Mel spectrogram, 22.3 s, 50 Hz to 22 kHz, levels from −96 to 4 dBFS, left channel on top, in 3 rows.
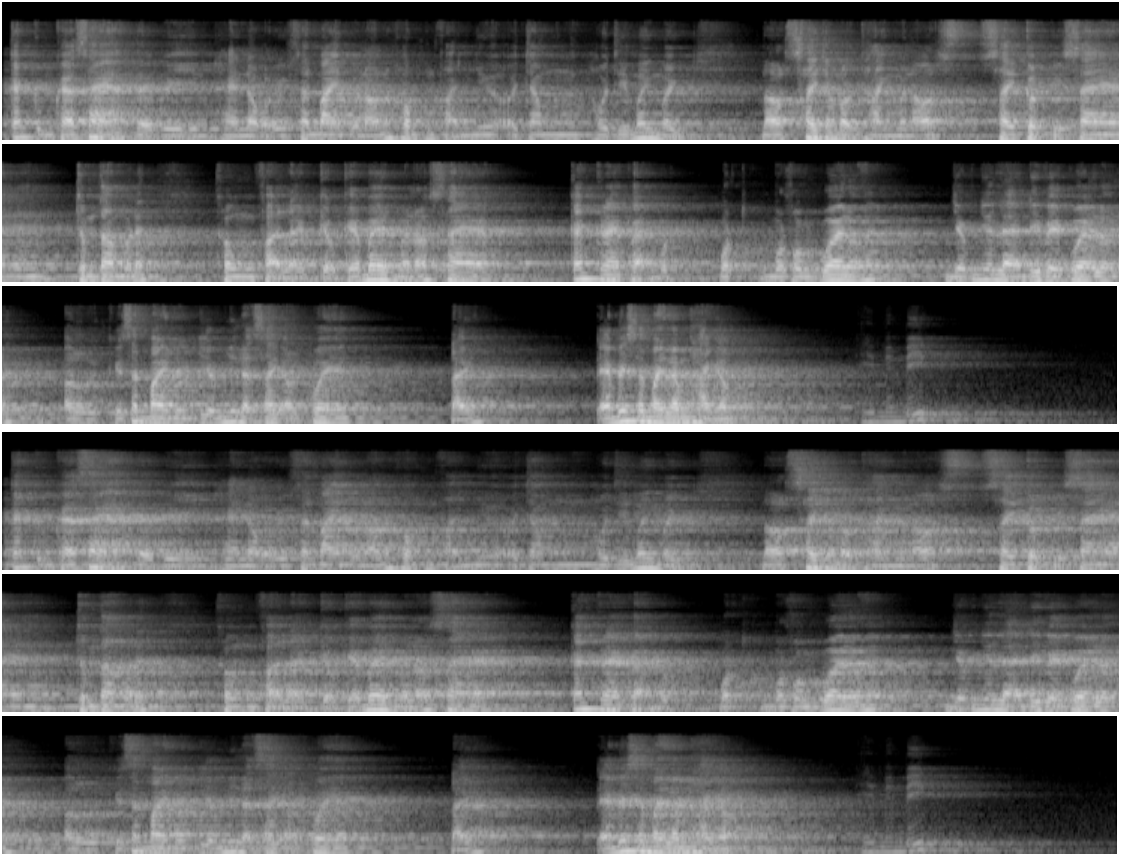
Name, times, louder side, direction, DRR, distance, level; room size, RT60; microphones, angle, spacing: voice 1, 0.0-4.8 5.1-8.4 8.9-10.7 11.2-11.9 12.2-13.3 13.7-15.0 15.3-17.2 17.9-18.1 18.9-19.8, left 3 dB, 30° left, 4 dB, 0.4 m, -22 dB
voice 2, 13.8-14.1 20.6-21.1, left 1 dB, 5° left, 2 dB, 0.7 m, -38 dB
11.5 x 11.5 x 2.8 m, 2.4 s
head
